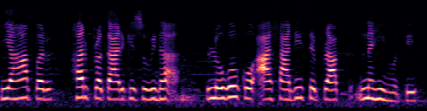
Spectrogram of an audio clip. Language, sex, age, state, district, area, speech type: Hindi, female, 45-60, Uttar Pradesh, Sonbhadra, rural, spontaneous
